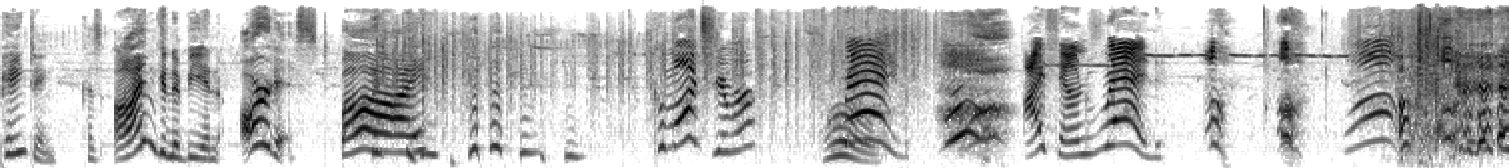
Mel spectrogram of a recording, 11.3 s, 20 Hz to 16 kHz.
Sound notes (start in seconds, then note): 2.8 giggles; 7.0 gasp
